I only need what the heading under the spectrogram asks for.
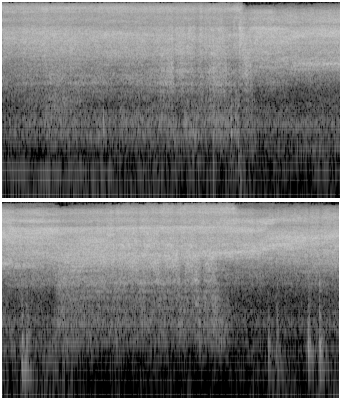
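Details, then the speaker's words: Goodman heat pump condenser being repaired for a piston restriction, nitrogen flowing while brazing joints: strong steady high hiss of nitrogen escaping the lines, with light clanks from handling. Normal purge. "looks like I got that hot anyway even though I had that here too you see that that's just nitrogen coming out"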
